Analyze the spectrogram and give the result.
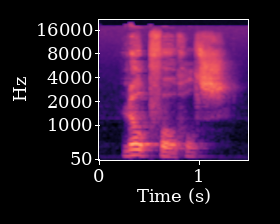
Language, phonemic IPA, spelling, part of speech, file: Dutch, /ˈlopfoɣəls/, loopvogels, noun, Nl-loopvogels.ogg
- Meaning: plural of loopvogel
